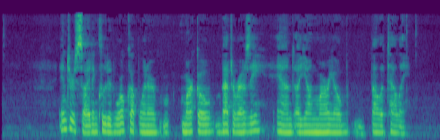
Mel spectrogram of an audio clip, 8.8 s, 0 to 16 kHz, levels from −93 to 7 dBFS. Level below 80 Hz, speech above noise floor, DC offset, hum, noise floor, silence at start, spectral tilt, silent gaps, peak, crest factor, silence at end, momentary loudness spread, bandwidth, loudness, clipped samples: -56 dBFS; 36 dB; under 0.1%; none; -55 dBFS; 1.2 s; -5 dB/octave; none; -2 dBFS; 18 dB; 0.65 s; 12 LU; 11.5 kHz; -20 LUFS; under 0.1%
